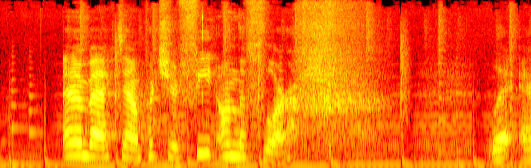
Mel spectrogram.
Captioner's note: exhales heavily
